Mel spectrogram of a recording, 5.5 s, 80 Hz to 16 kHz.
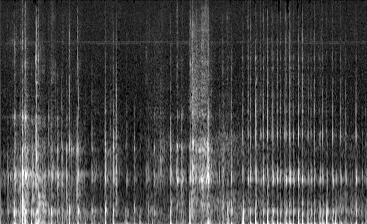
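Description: Fingernails rapidly tap and scratch a small, hollow, printed cardboard Voltadol medicine box held in the hands. The result is a dense run of short, dry, low thuds with a faint hollow ring around 900 Hz, and a brief scratchy rustle near the middle.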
